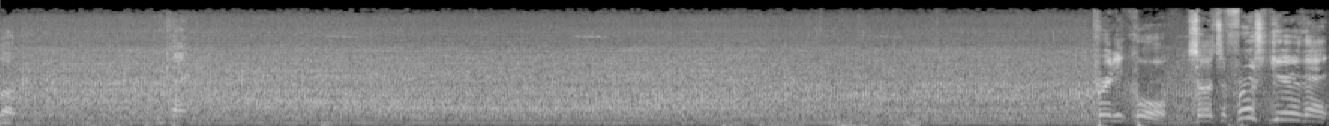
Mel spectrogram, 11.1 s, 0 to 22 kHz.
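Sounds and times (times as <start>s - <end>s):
air conditioner fan running: 0.0s - 11.0s.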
